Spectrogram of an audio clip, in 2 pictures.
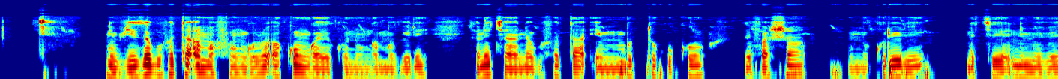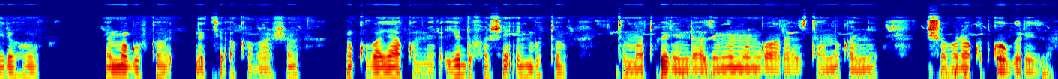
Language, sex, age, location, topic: Kinyarwanda, male, 25-35, Huye, health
